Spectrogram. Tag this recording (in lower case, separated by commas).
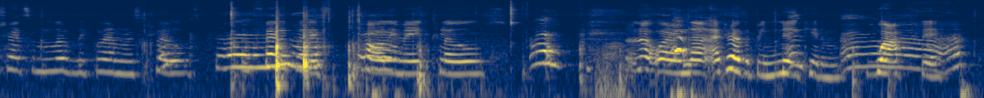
babbling, inside a small room, speech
